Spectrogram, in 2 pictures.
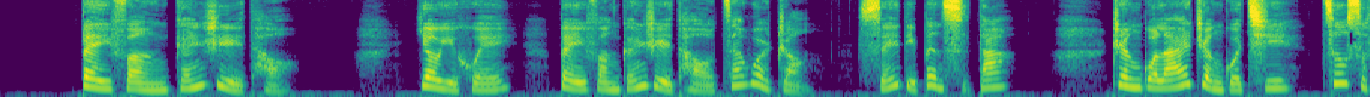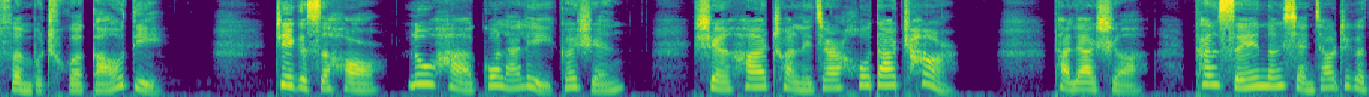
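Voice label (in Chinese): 西安话讲故事; 佟湘玉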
